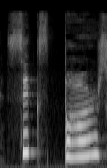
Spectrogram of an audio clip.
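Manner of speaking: put-on excited high-pitched greedy boy; greedy boy's cry. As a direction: squeal it like a greedy kid hearing about candy. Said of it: "cried the greedy little swine".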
